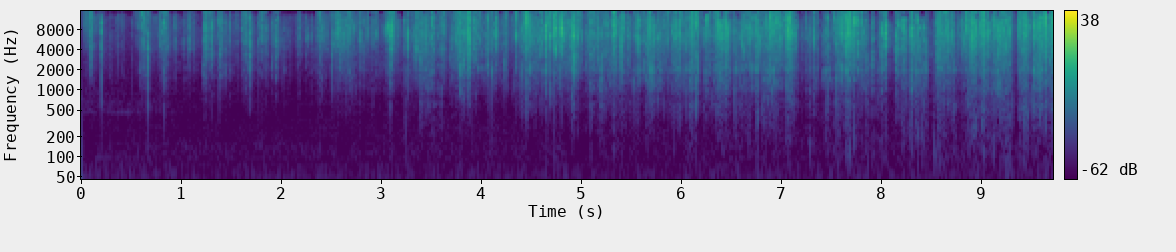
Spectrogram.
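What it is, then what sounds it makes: Clear plastic cellophane wrapper. A small, thin, empty clear plastic cellophane wrapper is crumpled, then stretched open and crinkled by the fingertips of both hands. A dense, continuous run of sharp, bright crackles and snaps fills the clip at a steady level, growing busier after the first few seconds.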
